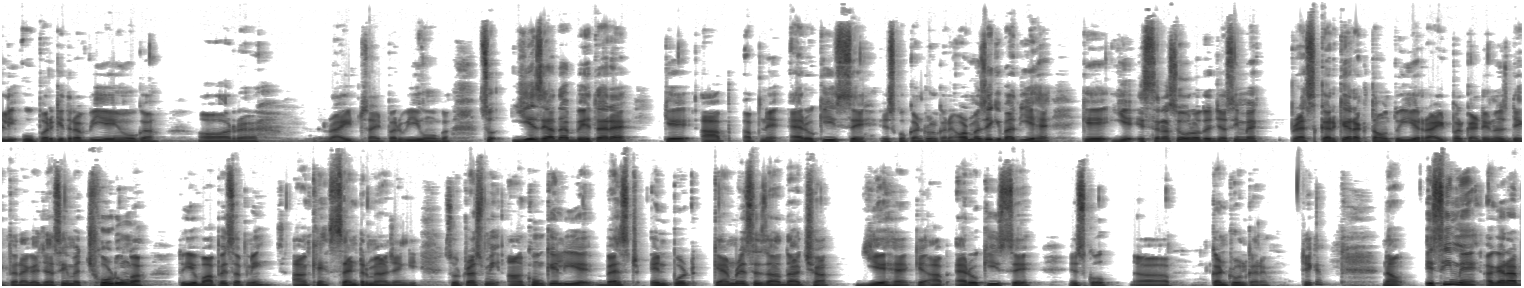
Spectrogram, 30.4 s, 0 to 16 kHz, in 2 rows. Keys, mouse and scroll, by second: 0.0 Up, 3.0 Right, 3.4 Down, 3.7 Up, 5.8 Down, 7.6 Left, 12.8 Right, 20.1 Right, 21.0 Left, 22.3 Up, 23.5 Down, 24.5 Up, 26.6 Right, 28.0 Left.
